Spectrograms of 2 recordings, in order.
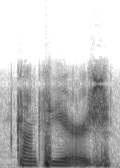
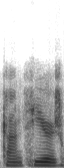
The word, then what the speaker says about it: concierge: most of us know this but our title concierge and by the way it is pronounced concierge one of my pet peeves is people calling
